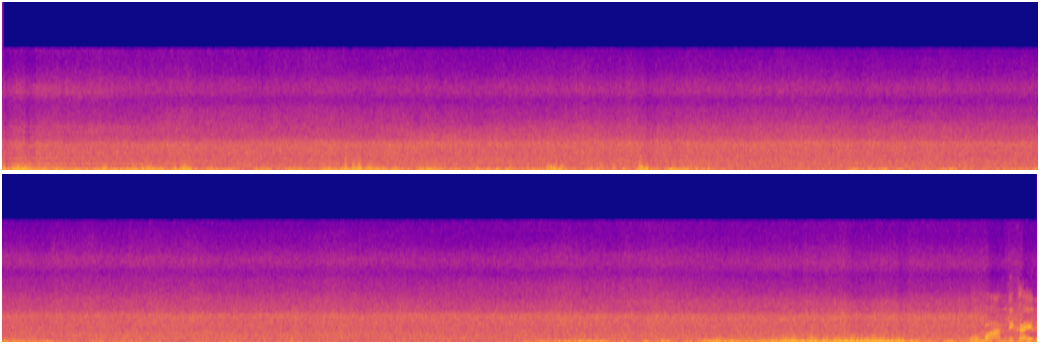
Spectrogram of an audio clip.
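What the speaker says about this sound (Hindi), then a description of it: "बांध के ऊपर भी पानी बहुत कूद गया है।" The Shivna river in flood near Mandsaur, pouring over a dam as a continuous loud roar and rush of water, with heavy wind buffeting the microphone throughout and occasional voices nearby.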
